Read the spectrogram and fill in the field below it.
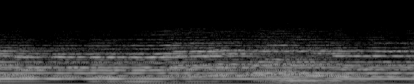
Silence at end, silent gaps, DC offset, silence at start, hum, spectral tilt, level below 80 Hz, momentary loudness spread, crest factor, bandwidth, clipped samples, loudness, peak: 0 s; none; 0.3%; 0 s; none; -7.5 dB/octave; -60 dBFS; 2 LU; 12 dB; 8 kHz; under 0.1%; -29 LUFS; -18 dBFS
